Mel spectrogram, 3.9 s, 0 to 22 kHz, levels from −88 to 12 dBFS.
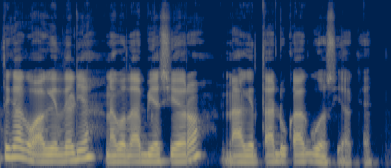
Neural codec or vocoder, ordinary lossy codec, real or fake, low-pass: none; none; real; none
